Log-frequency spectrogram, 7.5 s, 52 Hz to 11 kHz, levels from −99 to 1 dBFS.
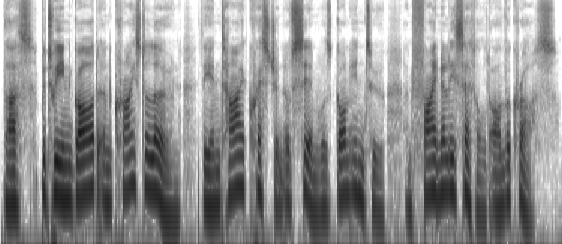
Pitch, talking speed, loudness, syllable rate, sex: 135 Hz, 160 wpm, -20 LUFS, 4.5 syllables/s, male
